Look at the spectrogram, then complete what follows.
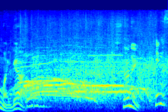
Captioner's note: cheers and applause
